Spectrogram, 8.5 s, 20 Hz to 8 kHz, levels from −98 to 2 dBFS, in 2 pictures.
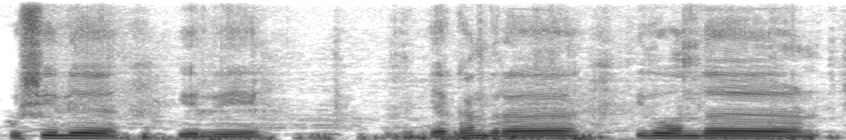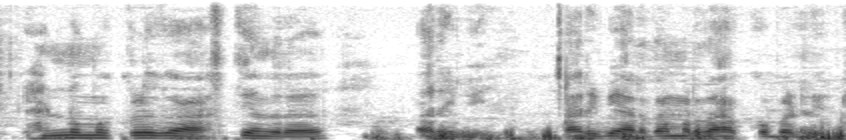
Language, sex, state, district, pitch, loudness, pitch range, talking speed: Kannada, male, Karnataka, Dharwad, 135 Hz, -23 LUFS, 125-145 Hz, 85 wpm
